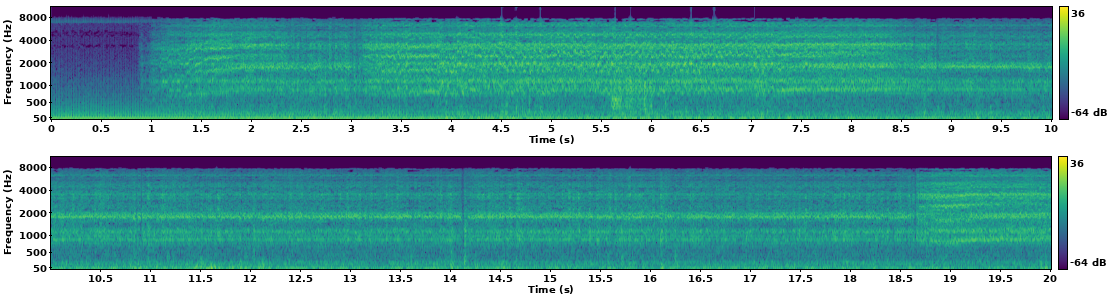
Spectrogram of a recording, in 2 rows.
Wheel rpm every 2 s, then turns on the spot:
0, 170, 200, 200, 220, 230, 230, 230, 230, 230.
none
